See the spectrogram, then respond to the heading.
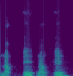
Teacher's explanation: the t when you stop the t you don't have to actually go into the position you can just do a straight glottal and it'll sound like a stop t and so that allows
